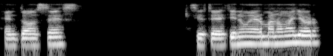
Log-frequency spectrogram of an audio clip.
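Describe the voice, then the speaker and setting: A male teacher leads a beginner language lesson, drawing each sound out slowly and repeating it for students to copy. His voice sits a little high for a man. The recording is dry and slightly muffled. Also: steady tone, smooth, no room sound. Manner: patient, explains step by step, repeats sounds several times. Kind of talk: online class, slow repeated pronunciation drills.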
